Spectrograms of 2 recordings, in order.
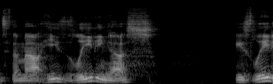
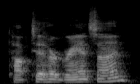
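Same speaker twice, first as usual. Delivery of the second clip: usual speaking voice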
